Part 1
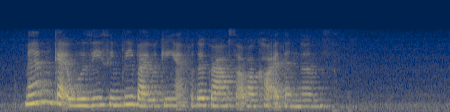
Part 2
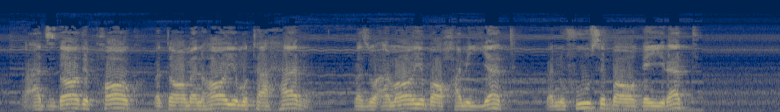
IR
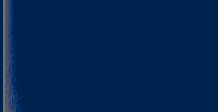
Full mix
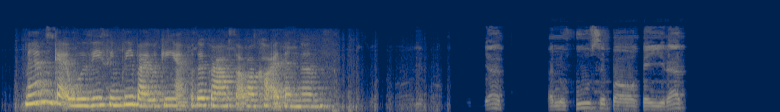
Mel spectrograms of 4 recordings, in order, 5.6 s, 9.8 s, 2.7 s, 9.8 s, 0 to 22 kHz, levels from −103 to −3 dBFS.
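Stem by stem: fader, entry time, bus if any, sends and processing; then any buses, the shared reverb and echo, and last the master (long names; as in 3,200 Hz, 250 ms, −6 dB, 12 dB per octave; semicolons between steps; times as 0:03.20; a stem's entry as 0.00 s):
+3.0 dB, 0.00 s, send −8 dB, low-shelf EQ 83 Hz −4 dB
−10.5 dB, 0.00 s, send −10.5 dB, hum removal 88.67 Hz, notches 3; downward compressor 2 to 1, threshold −38 dBFS, peak gain reduction 6.5 dB; high-shelf EQ 2,800 Hz +3.5 dB; automatic ducking −21 dB, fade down 0.30 s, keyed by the first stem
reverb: on, RT60 0.30 s, pre-delay 6 ms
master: noise gate −49 dBFS, range −45 dB; brickwall limiter −19 dBFS, peak gain reduction 8 dB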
